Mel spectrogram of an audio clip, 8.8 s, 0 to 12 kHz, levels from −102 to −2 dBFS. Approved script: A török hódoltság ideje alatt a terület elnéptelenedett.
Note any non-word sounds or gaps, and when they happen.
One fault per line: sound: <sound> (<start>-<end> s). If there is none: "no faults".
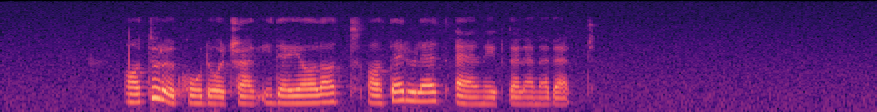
no faults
